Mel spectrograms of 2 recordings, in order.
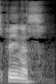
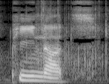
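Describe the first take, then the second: First: "peanuts" slurred until it sounds like "penis"; slurred pronunciation. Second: "Peanuts" with both syllables distinct; careful pronunciation. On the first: Showing their accent's slip, "peanuts" slurred into "penis". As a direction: run it together, losing the T in "penis". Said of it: "if I say it fast enough". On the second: Warning viewers not to slur, "Peanuts" pronounced carefully. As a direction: enunciate "Peanuts", a clear "nuts" at the end. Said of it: "make sure you pronounce that correctly". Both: Shown as a demonstration.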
